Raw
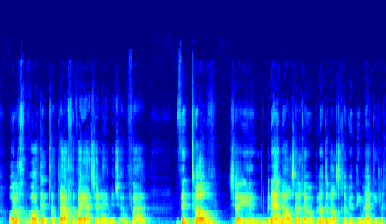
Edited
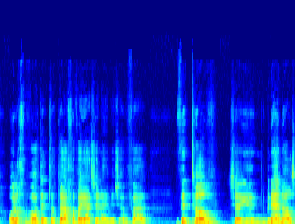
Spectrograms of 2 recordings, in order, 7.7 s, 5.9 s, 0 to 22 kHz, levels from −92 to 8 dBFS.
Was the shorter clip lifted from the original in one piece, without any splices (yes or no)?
yes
